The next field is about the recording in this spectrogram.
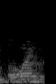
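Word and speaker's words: Boerne: In Bourne, Texas. Bernie, Texas, I guess you pronounce it. B-O-E-R-N-E.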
